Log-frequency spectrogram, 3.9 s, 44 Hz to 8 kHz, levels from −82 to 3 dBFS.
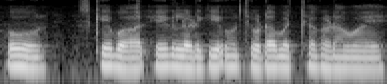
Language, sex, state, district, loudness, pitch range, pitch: Hindi, male, Uttar Pradesh, Saharanpur, -16 LUFS, 115-130 Hz, 120 Hz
